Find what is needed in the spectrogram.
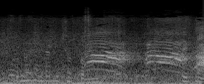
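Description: Crow cawing twice in quick succession, harsh calls about a second in.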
